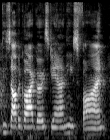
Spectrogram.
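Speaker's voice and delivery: normal talking voice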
